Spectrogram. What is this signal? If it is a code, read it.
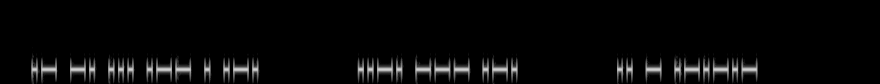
Morse code, heard as a keyed tone, about 25 wpm, 700 Hz. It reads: ANSWER FOR IT.
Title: 3x Word-Spacing - Sentences from Top 300 Words - 25wpm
